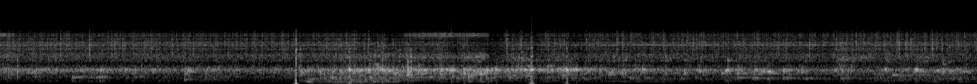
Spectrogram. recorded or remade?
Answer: remade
